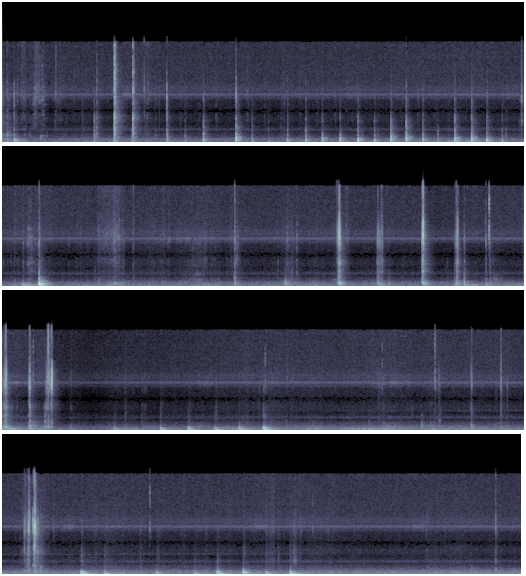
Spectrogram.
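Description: An ink pad dabbed over and over onto a clear rubber stamp on an acrylic block, about four quick taps a second for several seconds. After that come scattered knocks and taps as the stamp block is pressed onto the card and lifted again.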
